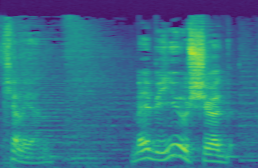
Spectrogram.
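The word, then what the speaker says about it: Cillian: on Batman roles okay it's pronounced killan maybe you should not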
